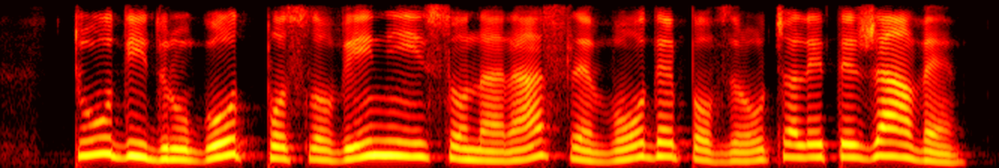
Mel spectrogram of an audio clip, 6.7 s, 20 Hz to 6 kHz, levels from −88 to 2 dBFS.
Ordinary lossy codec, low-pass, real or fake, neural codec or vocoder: none; 5.4 kHz; fake; codec, 16 kHz, 6 kbps, DAC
